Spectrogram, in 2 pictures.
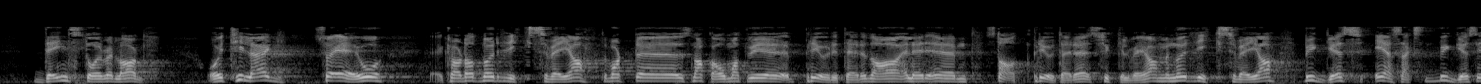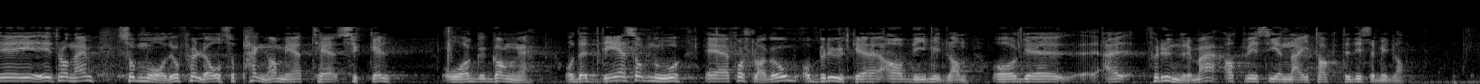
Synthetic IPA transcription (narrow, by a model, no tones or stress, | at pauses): d̪ɛnst̪oːɾʋɛɭɑːɡ | ʔɔɪt̪ʰɪlːɛɡsɔɛjʊ | kʰlɑːʈɑt̪nɔɾːɪksʋɛɪɑd̪̥ɛʋɑʈsnɑkːɑɔmɑt̪ʋɪpʰɾɪʊɾɪt̪ʰeːɾəɖ̪ɑɛlːəɾst̪ɑ̰ːt̪n̩pʰɾɪʊɾɪt̪eːɾəɾsʏkːəlʋɛɪɑmɛnːɔɾːɪksʋɛɪɑbʏɡːəseːsɛ̰ksn̩bʏɡːəsɪːt̪ʰɾɔnhæɪmsɔmɔd̪ɛjʊfœlːəɔsːɔpʰɛŋːɑmɛt̪ʰɪlsʏkːəl | ʔɔɡːɑŋːə | ʔɔd̪ɛæɖɛsɔmnuːɛfɔʂɭɑːɡəʊmɔ̰bɾʉːkəɑ̰ʋd̪ɪmɪd̪lɑnə | ʔɔɡ | æ̰fɔɾʉnd̪ɾəmæɪɑt̪ʋɪsiːənæɪt̪ʰɑkːt̪ʰɪld̪ɪsːəmɪd̪lɑ̰nə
